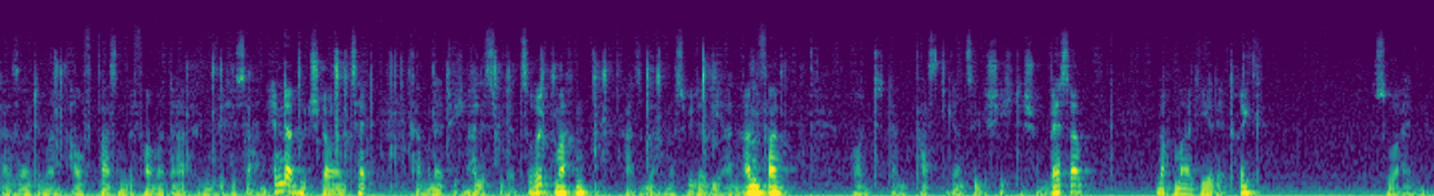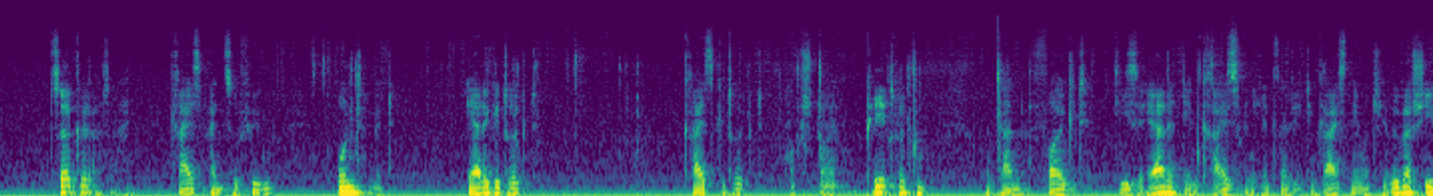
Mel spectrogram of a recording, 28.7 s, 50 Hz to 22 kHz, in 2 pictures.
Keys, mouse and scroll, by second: 0.5-2.6 middle drag, 3.5 ctrl+z, 5.0 ctrl+z, 5.5 ctrl+z, 6.0 ctrl+z, 6.5 ctrl+z, 7.1 ctrl+z, 12.5 right click, 17.6 right click, 20.0 right click, 23.4 ctrl+p, 26.4-27.6 right drag, 27.6 g, 28.0 click, 28.2 drag.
